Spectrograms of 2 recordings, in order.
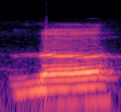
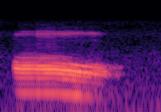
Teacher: that light l and that dark l the love and the all sound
